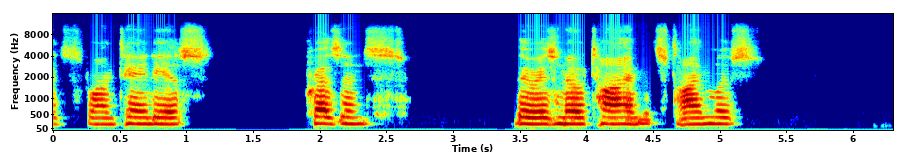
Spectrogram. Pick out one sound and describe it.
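An elderly woman speaks calmly over a phone or online call.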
